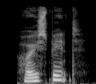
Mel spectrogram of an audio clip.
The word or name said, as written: højspændt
